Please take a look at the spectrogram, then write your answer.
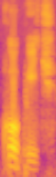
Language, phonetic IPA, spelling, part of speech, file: Polish, [ˈkupʲit͡ɕ], kupić, verb, Pl-kupić.ogg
